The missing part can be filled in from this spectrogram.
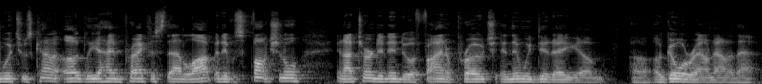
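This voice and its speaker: A man giving a casual, informal narration as a student pilot recounting a flight, with slightly hesitant phrasing. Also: mid-range voice. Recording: steady loud aircraft engine and cabin noise. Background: aircraft engine drone and vehicle ambience.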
